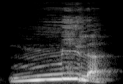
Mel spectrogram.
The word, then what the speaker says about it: Miele: Our friend Jochen taught us it is Miele. Miele. Like a nice woman's name.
